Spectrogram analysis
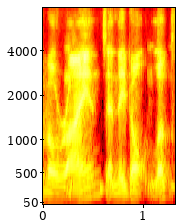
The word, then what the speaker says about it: Orion: of our Orion remember they pronounced them like oreons in that episode instead of orions and they don't look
